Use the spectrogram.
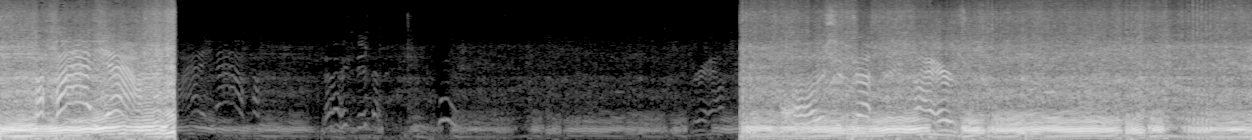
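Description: An off-road motorcycle on Tusk Recon Hybrid tires crawls over wet rocks, its engine loud and revving in uneven bursts, cut by a long near-silent gap in the middle, with a rider's voice and exclamations over it.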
